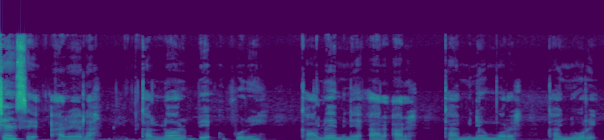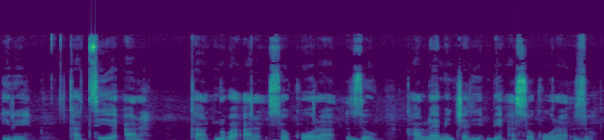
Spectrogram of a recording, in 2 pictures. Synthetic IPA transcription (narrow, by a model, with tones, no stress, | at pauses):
t͡ʃɛ˦nsɪ˨a˨ɾɛ˨˦la˦kʰa˨lɔ˦ɾɪ˨be˦o˨pʰo˦ɾi˦ŋ | kʰa˨lʊ˦ɛ˦mɪ˨ne˦a˨ɾɪ̰˨ʔa˨ɾɪ˨ | kʰa˨mi˨ne˦ŋɔ˦ɾɛ˦ | kʰa˨ɲʊː˦ɾɪ̰˨i˨ɾe˦kʰa˨tʰɪ˨e˦a˨ɾɪ˨ | kʰa˨nʊ˦ba̰˨ʔa˨ɾɪ̰˨sɔ˦kʰoː˦ɾa˦zo˦˨ | kʰa˨lʊ˦ɛ˦mɪ˦n˦t͡ʃɛ˦li˦be˦ʔa˨sɔ˦kʰoː˦ɾa˦zo˦˨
